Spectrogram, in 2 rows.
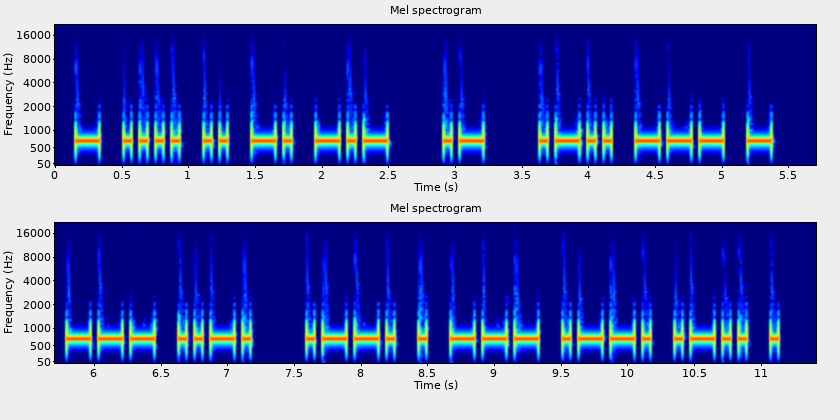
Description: Morse code, heard as a keyed tone, about 20 wpm, 700 Hz. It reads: THINK A LOT OF PEOPLE
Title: Speed-Racing - Sets of 5 Words 17wpm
